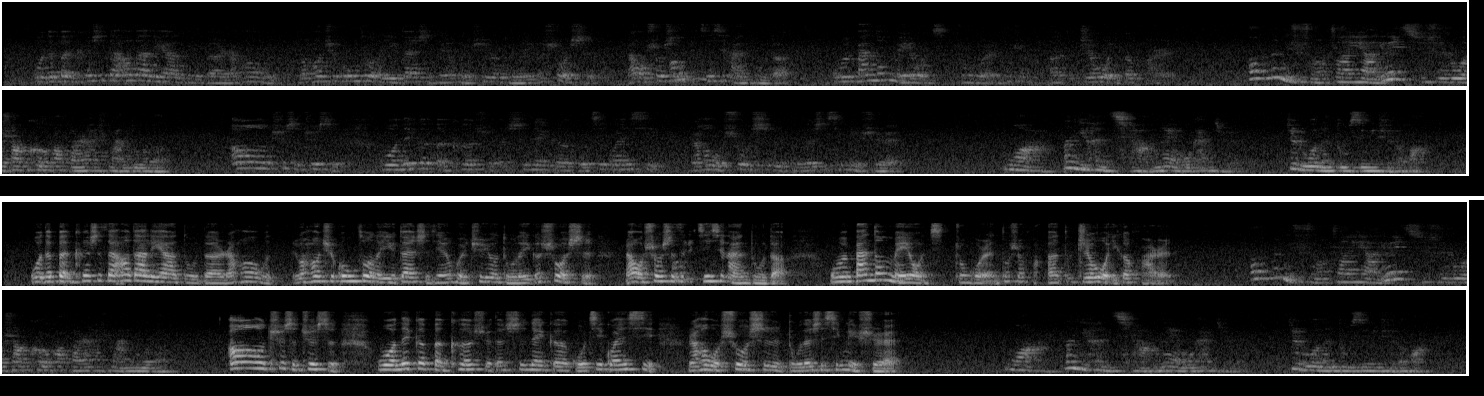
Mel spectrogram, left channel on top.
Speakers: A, on the right (about 85°); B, on the left (about 75°).
A: 我的本科是在澳大利亚读的，然后我然后去工作了一段时间，回去又读了一个硕士，然后我硕士在新西兰读的，
B: 哦。
A: 我们班都没有其中国人，都是华，呃，都只有我一个华人。
B: 哦，那你是什么专业啊？因为其实如果商科的话，华人还是蛮多的。
A: 哦，确实确实，我那个本科学的是那个国际关系，然后我硕士读的是心理学。
B: 哇，那你很强哎，我感觉，就如果能读心理学的话，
